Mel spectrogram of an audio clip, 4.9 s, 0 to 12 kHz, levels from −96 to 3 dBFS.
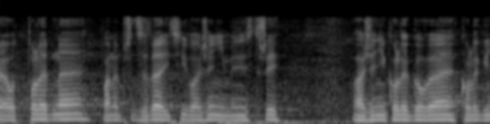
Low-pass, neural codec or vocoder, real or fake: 7.2 kHz; none; real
